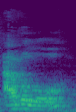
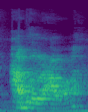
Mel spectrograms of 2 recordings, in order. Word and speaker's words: Aberlour: an apple hour even though you read his abalore abalawa is how they pronounce it establishing the 1800 Century 1879 according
